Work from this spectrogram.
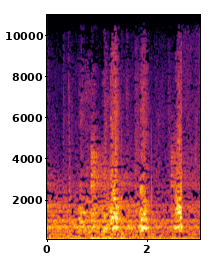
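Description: Many puppies and dogs packed into a cramped enclosure, yipping and whimpering barks rising every half second or so over a murmuring crowded background.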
